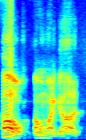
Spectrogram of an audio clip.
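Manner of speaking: ordinary delivery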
